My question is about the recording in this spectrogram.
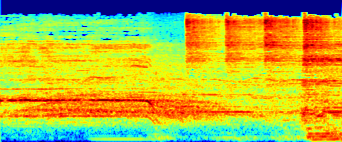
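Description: Live concert crowd cheering and whooping under a long held high note that slides down about two seconds in. Just before the end a heavy metal band comes in loudly with guitars and drums.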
